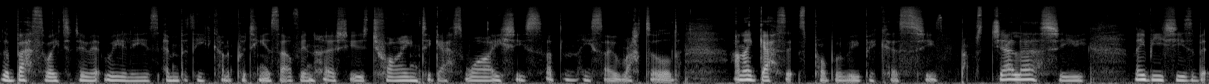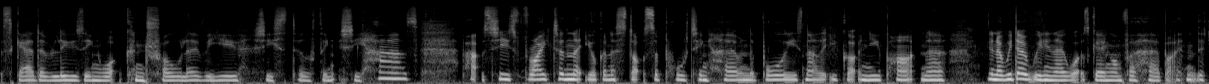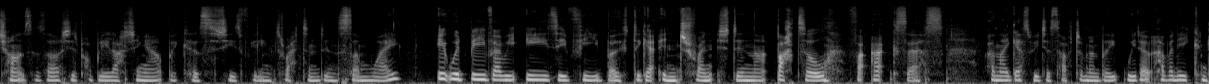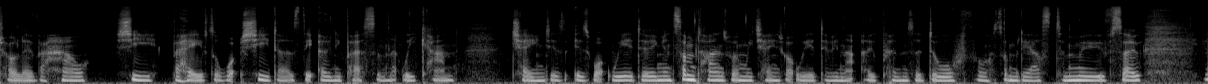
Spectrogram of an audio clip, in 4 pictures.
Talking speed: 205 wpm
